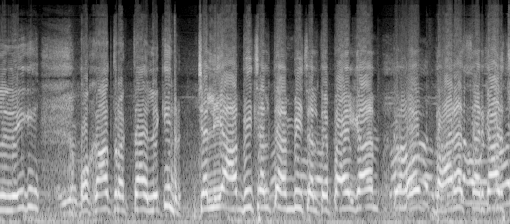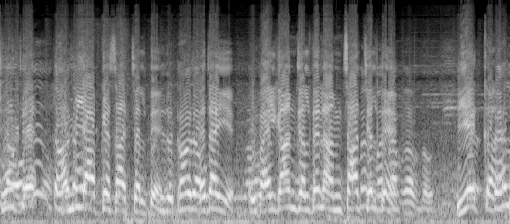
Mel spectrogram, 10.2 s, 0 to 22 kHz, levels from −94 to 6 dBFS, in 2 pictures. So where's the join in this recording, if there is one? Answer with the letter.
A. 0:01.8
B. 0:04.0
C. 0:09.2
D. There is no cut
A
